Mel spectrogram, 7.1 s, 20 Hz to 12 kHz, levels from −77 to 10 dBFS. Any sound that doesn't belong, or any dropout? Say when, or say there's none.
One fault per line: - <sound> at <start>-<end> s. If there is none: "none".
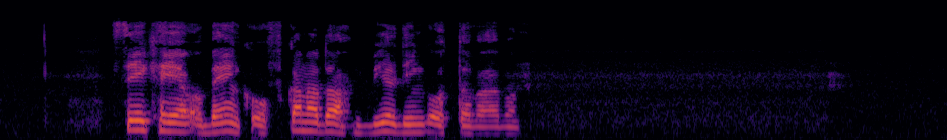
none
